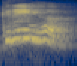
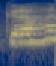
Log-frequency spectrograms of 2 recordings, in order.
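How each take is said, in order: First: The word is said with a 'ri' sound. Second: The word is said with a plain 'ra' sound. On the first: The speaker calls it right. "इसका उच्चारण होता है गृह। ग्री, री की sound इसमें आती है" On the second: The speaker calls it wrong. "इसका जो उच्चारण है वो भी ग्रह नहीं होता है"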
